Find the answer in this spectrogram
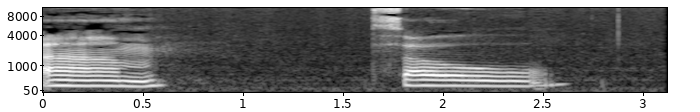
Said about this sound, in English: Oh no. Not the yawns.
